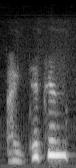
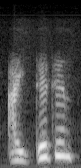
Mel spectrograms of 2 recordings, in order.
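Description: No difference in how they are said.

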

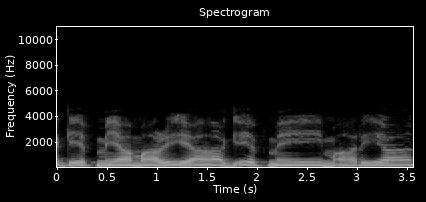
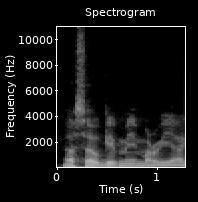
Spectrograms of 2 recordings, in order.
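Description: First: "give me Maria" lifted much higher, slow and playful; high singsong plea. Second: Said in the usual way. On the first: Pretend. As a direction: coax the software in a high sung-out voice. Asking the software for Maria.

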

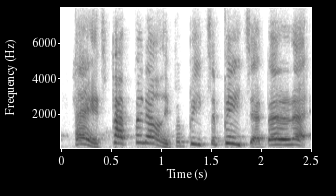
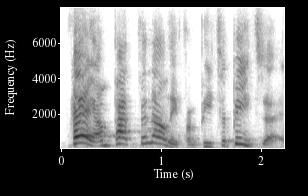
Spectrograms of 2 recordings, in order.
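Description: First: Radio spokesman voice. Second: High, bright-sounding pitchman imitation of a radio ad guy; radio spokesman voice. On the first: Retold or imitated. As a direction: ham up the radio pizza guy, way up high. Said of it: "So he's like". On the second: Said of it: "And he's like".

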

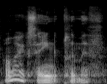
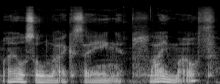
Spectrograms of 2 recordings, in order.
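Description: First: Said in the usual way. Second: Plymouth said as Ply-mouth, rhyming with mouth; slow, savouring Plymouth as PLY-MOUTH; playful mispronunciation. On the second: Shown as a demonstration. Gamer enjoying the town name, saying Plymouth as Ply-mouth.

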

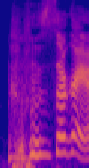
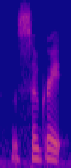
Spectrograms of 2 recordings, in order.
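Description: First: Louder with a laugh; laughing delight. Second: Softer, murmured to himself; quiet murmur of delight. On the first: Laughs while repeating it. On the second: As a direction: savour it under your breath. Repeats after quiet line. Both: Real, not acted.

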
